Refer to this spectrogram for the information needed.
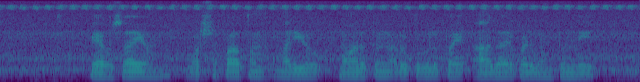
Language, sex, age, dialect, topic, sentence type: Telugu, male, 25-30, Utterandhra, agriculture, statement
